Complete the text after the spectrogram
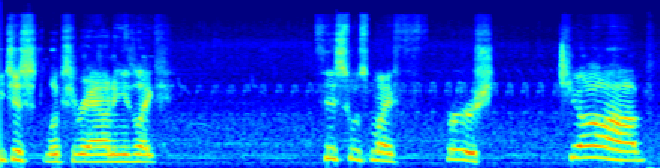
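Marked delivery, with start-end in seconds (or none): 2.7-5.4 tearful lad. Acted. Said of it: "starts crying again".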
